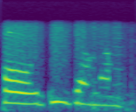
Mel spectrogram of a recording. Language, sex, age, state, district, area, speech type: Marathi, female, 18-30, Maharashtra, Nagpur, urban, conversation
